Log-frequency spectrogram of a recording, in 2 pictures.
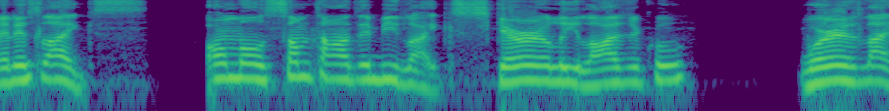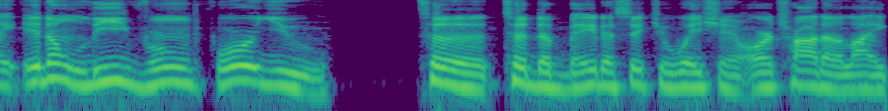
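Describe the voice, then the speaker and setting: In a St. Louis accent, a man speaks at a moderate pace with a high pitch and ordinary pitch variation. The recording is very clean, with a silent background. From US Midwest, St. Louis, Missouri. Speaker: streamer. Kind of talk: casual livestream chat. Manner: casual, rambling with fillers.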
